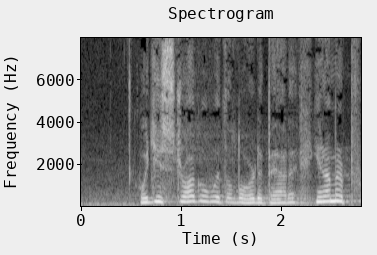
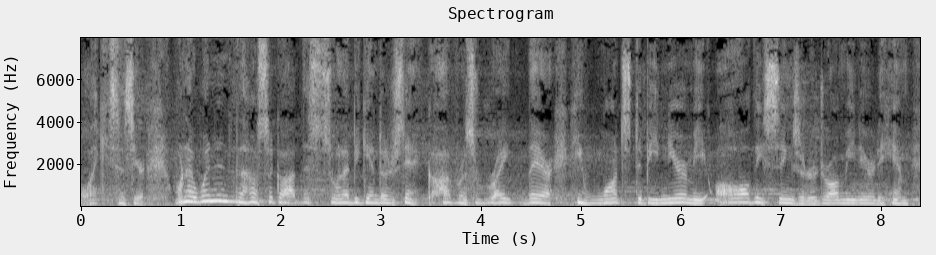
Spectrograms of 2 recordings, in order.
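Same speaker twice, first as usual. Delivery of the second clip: normal talking voice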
